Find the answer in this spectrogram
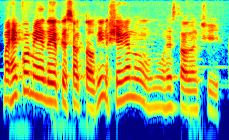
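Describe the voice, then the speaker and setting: A man's voice: sits high, animated, quick pace, faint music behind. A Brazilian man with a Brazilian Portuguese accent chats casually on a podcast, slangy and full of tag questions.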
